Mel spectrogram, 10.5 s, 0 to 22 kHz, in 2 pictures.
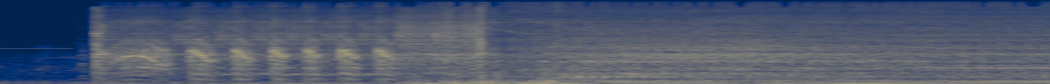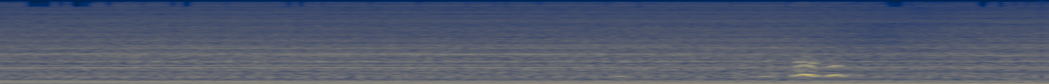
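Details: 1998–2002 Honda Accord first start after head gasket replacement, with the head checked for warping: about two seconds of even cranking, then it catches and settles into a steady, smooth idle. A clean start, engine healthy.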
